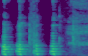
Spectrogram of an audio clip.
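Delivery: high burst of laughter; surprised laugh. Real, not acted. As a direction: laugh at the irony of finding it. Finds the lost calendar page.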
